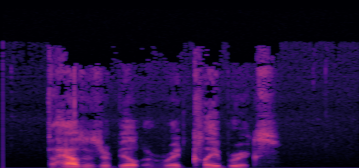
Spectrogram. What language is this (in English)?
English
